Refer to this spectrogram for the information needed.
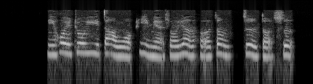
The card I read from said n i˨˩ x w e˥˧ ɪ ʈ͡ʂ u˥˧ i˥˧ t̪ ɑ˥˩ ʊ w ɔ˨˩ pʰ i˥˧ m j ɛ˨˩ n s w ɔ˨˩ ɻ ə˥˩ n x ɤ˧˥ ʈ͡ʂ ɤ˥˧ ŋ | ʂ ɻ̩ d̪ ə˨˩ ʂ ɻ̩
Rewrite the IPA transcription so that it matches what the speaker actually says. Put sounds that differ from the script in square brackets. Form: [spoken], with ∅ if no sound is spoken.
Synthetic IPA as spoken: n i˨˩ x w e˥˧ ɪ ʈ͡ʂ u˥˧ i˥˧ t̪ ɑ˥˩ ʊ w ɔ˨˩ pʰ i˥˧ m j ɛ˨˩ n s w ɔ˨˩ ɻ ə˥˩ n x ɤ˧˥ ʈ͡ʂ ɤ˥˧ ŋ | [ʈ͡ʂ] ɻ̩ d̪ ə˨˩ ʂ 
